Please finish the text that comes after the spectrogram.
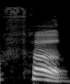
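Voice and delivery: "fer" stretched and pushed out; stressed syllable. Shown as a demonstration. Teacher isolating the strongest syllable, stressed fer. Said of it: "A sílaba mais forte dele é o".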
